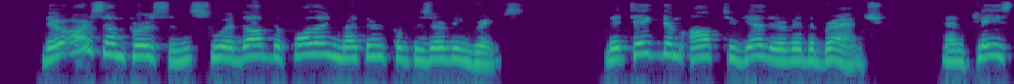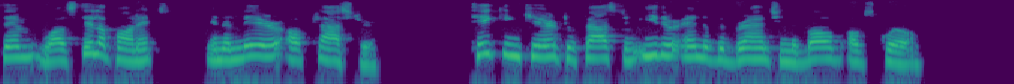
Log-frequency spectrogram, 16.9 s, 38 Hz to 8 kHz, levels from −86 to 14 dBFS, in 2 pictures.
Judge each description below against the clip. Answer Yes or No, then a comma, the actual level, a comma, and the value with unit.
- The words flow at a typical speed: Yes, average, 165 wpm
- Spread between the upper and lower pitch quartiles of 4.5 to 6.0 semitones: No, average, 3.9 semitones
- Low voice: No, high, 195 Hz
